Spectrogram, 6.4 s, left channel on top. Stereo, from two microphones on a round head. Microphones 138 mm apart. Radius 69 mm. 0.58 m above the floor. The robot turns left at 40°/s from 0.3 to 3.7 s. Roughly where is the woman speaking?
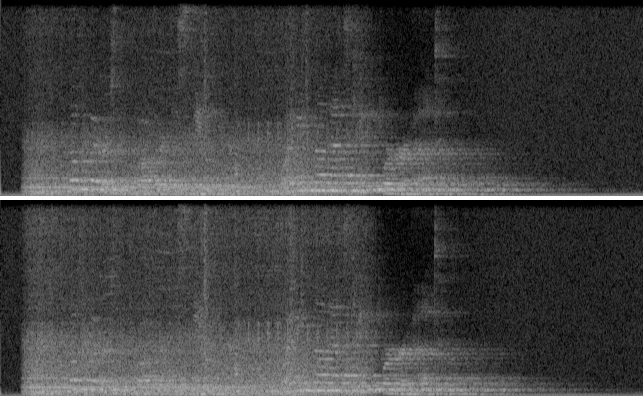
Ahead.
